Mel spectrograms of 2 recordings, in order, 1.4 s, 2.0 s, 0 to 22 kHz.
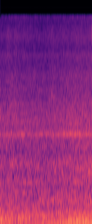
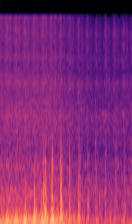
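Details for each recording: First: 1997 V8 work truck after replacing the non-delivering cylinder-two injector, heard at the tailpipe: even, steady exhaust rush with no stumble or popping; the misfire is gone. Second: 1997 work truck with no fault codes and a strong fuel smell: uneven, lumpy idle with pulses stumbling and dropping out; dead cylinder, as the number two injector pulses but delivers no fuel, so a new injector is needed.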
